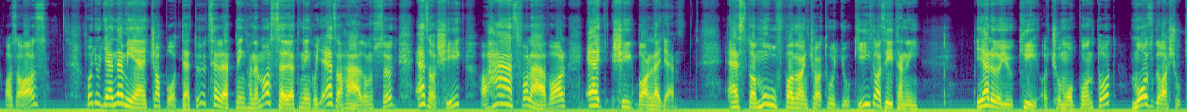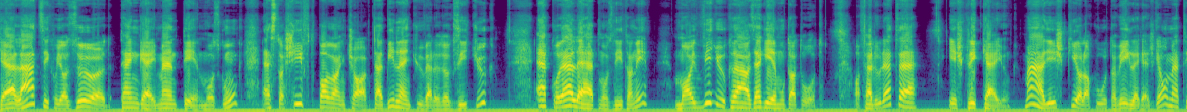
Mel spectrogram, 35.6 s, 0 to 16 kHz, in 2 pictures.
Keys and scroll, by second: 0.7 Delete, 12.9 m.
